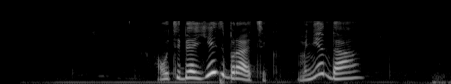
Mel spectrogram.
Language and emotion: Russian, positive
